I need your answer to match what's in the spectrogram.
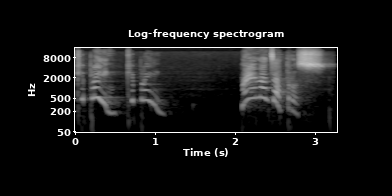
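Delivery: high, soft coaxing; gentle encouragement. Retold or imitated. Pianist encouraging the child at the piano, soft and high. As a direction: coax the child softly to keep going. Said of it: "dia bilang sama anak kecil".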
